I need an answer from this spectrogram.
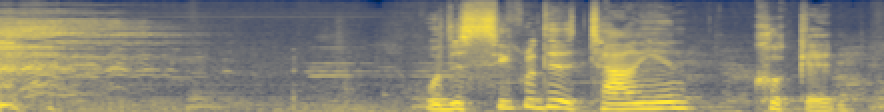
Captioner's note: laughter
